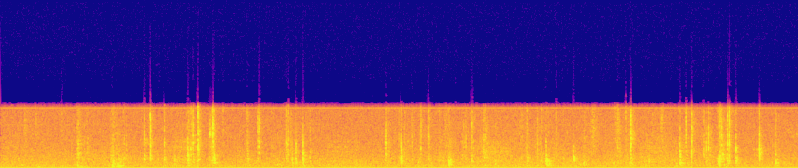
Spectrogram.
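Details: Indoors in a small room, soft irregular ticking and tapping clicks over a low steady hum, with no animal voice.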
